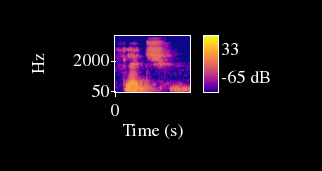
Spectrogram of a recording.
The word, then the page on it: fledge: British English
